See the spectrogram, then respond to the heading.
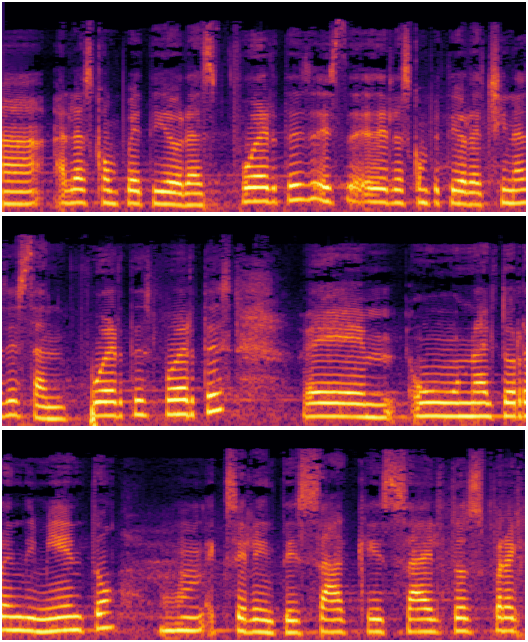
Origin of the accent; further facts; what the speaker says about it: Colombia; creo que como muchos colombianos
